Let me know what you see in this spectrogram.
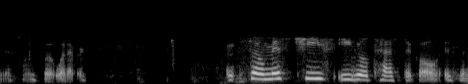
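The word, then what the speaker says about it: Miss Chief Eagle Testickle: one but whatever so miss chief eagle testicle is the name and it's not spelled like testicle like the organ it's like test tickle so like like tickle so that's fun and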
